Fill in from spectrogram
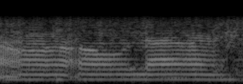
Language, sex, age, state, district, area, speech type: Telugu, female, 18-30, Andhra Pradesh, Kurnool, rural, conversation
